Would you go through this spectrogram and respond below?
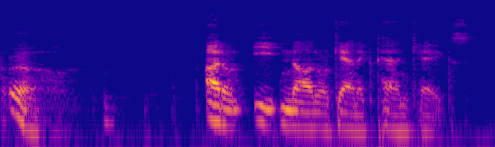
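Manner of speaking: put-on condescending, self-satisfied voice. Mocking a guy who always talked down to him, imitating a smug tone. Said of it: "he just always was like very smug".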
